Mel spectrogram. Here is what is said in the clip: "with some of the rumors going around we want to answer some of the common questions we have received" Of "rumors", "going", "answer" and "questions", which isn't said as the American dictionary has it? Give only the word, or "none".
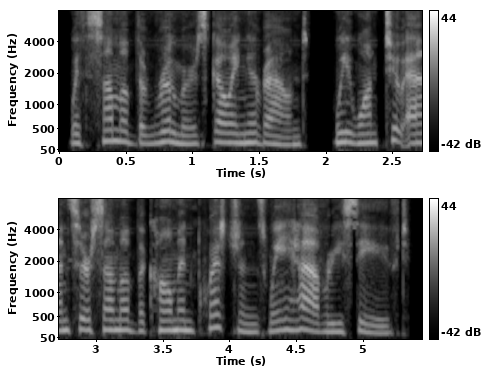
none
